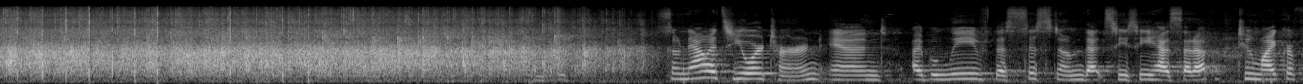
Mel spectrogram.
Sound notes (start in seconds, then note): 2.4 applause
